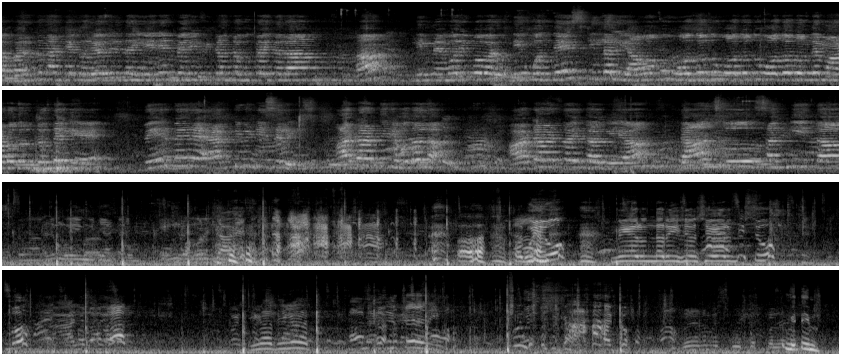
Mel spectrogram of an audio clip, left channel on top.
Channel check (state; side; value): different; both; correlation 0.01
